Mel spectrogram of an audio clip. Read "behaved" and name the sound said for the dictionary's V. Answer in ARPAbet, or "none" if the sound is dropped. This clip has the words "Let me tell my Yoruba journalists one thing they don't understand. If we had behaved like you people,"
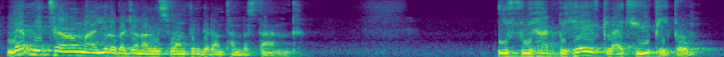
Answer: V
